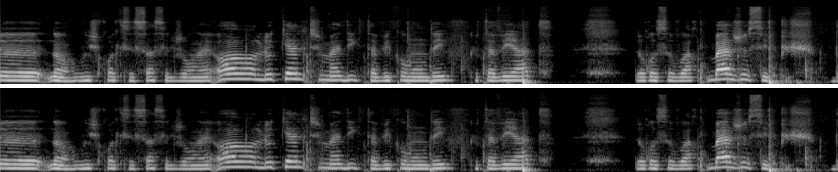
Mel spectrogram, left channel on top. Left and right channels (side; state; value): both; normal; correlation 0.96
